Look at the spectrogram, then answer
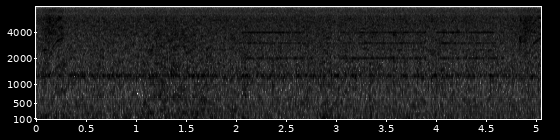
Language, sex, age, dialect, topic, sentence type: Maithili, male, 25-30, Bajjika, agriculture, statement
